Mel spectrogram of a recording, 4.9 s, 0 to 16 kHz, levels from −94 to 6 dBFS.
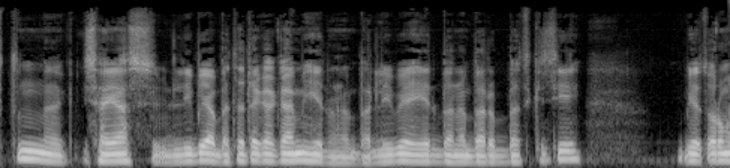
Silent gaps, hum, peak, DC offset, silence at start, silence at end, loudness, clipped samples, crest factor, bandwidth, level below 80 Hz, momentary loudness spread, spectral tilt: none; none; -4 dBFS; under 0.1%; 0.1 s; 0 s; -21 LUFS; under 0.1%; 18 dB; 13 kHz; -44 dBFS; 7 LU; -6 dB/octave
